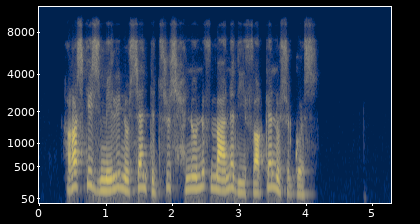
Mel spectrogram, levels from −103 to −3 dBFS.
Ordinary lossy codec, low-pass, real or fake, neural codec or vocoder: Opus, 16 kbps; 7.2 kHz; real; none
